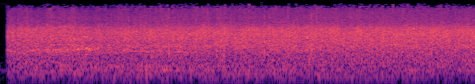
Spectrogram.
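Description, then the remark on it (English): A crowd applauds a speaker for saying that abortion sucks, a dense, steady roar of overlapping claps that starts abruptly and holds at an even, loud level for several seconds, with no voices heard. “And so this is everybody clapping for him saying that abortion sucks.”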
